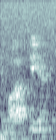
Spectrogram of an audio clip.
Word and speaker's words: Pothier: sorry, Pothier? Yep. Oh, I was right. Yeah, you were right, you said it right. You said French first, I've heard it all different ways.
